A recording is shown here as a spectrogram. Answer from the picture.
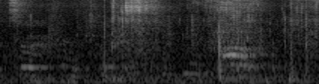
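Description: Hands splashing and rummaging in a small plastic toy bathtub of water, in a few short bursts of noise.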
